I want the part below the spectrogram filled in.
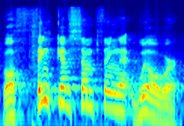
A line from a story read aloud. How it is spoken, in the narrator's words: the mayor thundered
